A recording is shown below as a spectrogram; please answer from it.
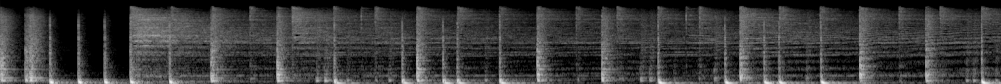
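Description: A drum kit playing a steady groove of kick and snare hits with cymbals: a maple Ludwig kit with a Ludwig Acrolite snare and Zildjian K hi-hats and ride. The drums are tape-flanged, copied onto two tape machines with one reel held back by hand, so a sweeping, swirling tone moves through the cymbal wash from about a second in.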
